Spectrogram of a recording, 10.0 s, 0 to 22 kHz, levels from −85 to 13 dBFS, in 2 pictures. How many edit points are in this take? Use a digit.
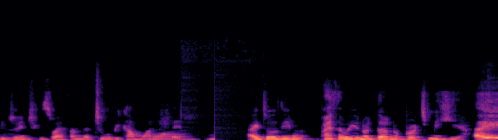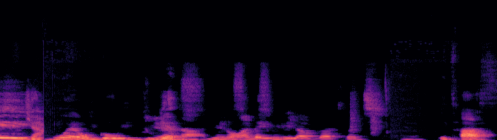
2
